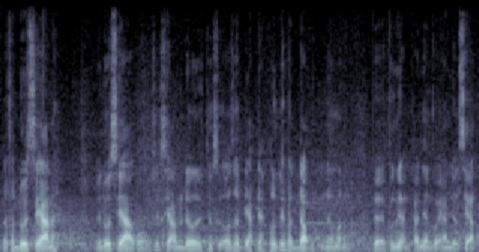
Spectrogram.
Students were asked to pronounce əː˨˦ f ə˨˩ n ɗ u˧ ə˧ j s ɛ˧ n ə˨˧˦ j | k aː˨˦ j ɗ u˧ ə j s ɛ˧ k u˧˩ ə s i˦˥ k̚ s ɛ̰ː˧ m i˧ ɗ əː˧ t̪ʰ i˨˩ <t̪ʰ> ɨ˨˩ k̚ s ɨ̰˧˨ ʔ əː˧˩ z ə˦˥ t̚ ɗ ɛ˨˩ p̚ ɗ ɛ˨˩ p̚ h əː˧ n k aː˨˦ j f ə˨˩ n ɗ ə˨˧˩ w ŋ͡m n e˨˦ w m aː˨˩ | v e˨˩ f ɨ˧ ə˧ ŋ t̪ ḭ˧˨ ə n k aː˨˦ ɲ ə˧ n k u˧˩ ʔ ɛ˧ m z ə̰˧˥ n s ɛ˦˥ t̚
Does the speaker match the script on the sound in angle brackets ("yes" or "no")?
no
